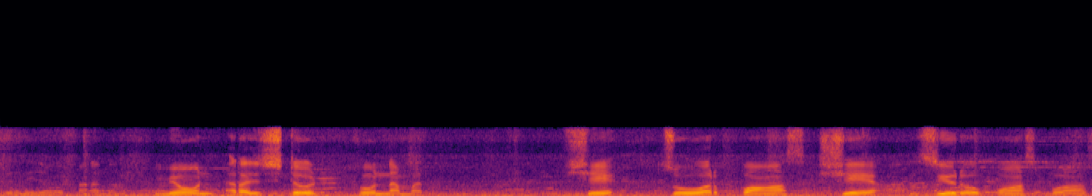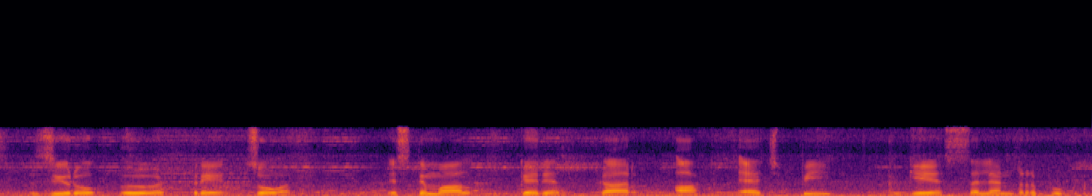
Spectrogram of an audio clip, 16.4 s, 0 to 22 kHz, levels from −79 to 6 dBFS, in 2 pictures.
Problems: constant background noise, background conversations at intervals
